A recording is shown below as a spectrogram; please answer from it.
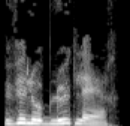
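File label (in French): "vélo bleu clair", French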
